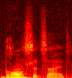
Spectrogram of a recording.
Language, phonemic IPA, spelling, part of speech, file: German, /ˈbʁɔŋsəˌtsaɪ̯t/, Bronzezeit, noun, De-Bronzezeit.ogg
- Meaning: Bronze Age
